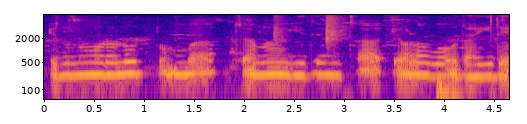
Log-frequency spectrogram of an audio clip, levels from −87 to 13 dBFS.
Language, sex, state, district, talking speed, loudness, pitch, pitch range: Kannada, male, Karnataka, Bijapur, 75 wpm, -15 LUFS, 245 Hz, 240-265 Hz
